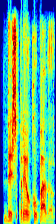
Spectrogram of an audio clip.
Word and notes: despreocupado: espanhol

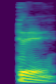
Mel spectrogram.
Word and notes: te: espanhol

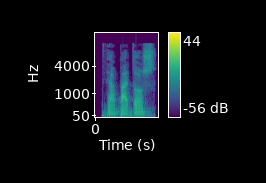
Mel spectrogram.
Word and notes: zapatos: espanhol

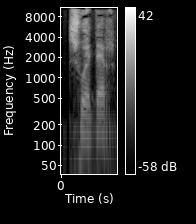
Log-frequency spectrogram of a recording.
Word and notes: sueter: espanhol

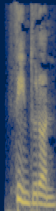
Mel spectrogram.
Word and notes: cinturon: espanhol

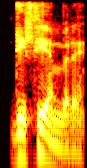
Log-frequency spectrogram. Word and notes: diciembre: espanhol

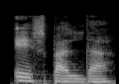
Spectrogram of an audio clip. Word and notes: espalda: espanhol

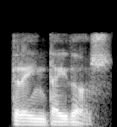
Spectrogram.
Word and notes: 32: espanhol

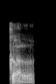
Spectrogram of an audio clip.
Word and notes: col: espanhol

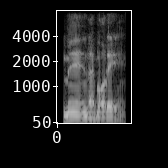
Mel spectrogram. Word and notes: me enamore: espanhol

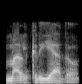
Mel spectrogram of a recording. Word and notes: malcriado: espanhol

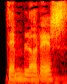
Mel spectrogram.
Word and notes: temblores: espanhol

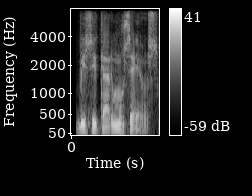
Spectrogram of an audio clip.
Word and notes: visitar museos: espanhol

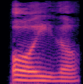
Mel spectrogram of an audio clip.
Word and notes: oido: espanhol

